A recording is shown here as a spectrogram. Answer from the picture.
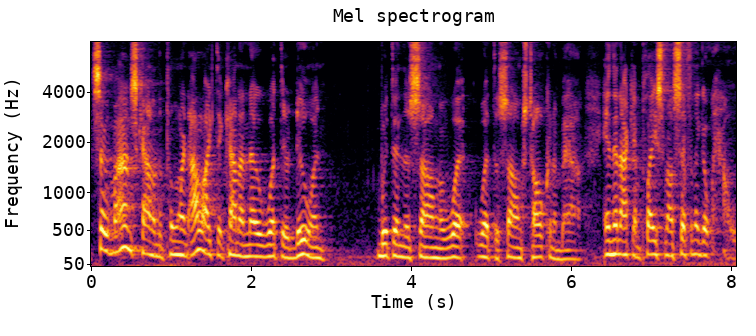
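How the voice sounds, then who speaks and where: Lively intonation and a fairly quick pace mark this voice in a Southern US accent. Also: man, fairly high pitch for a man. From North Louisiana. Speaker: singer-songwriter. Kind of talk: interview answer.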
